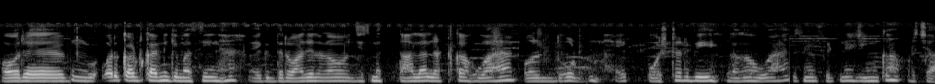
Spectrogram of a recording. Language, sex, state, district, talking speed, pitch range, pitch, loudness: Hindi, male, Bihar, Purnia, 185 wpm, 155-175 Hz, 160 Hz, -26 LUFS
